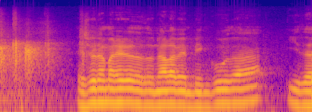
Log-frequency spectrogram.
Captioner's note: speaking spanish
